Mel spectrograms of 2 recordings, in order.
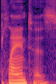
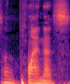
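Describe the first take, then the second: First: The word has a t sound before the ending. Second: The word has no t sound before the ending. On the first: The speaker calls it wrong. "Not plantus" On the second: The speaker calls it right.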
